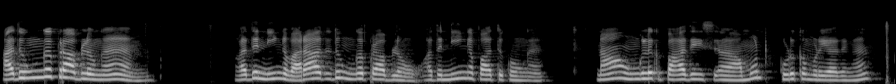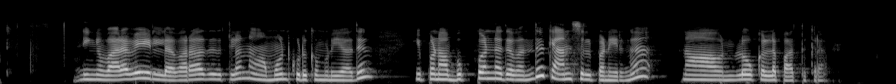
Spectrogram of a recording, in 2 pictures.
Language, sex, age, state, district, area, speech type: Tamil, female, 18-30, Tamil Nadu, Coimbatore, rural, spontaneous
